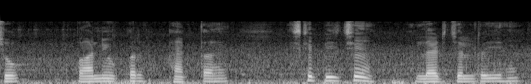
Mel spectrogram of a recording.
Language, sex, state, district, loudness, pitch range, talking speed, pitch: Hindi, male, Uttar Pradesh, Saharanpur, -17 LUFS, 130-145 Hz, 125 wpm, 135 Hz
